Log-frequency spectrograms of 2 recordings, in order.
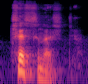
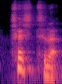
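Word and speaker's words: chestnut: 체스넛이죠. 체스트넛 하지 않습니다.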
